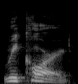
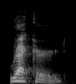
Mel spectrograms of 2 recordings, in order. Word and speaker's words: record: c o r d record record record and as a noun record record record the spelling is the same the pronunciation is very different uh reimburse h yeah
